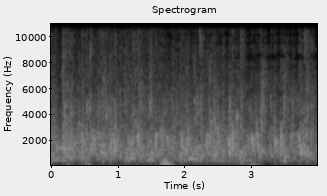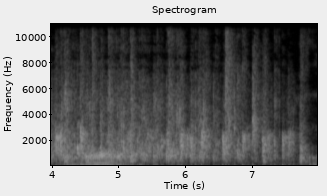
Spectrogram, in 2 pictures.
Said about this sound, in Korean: 박수! 예! 네.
